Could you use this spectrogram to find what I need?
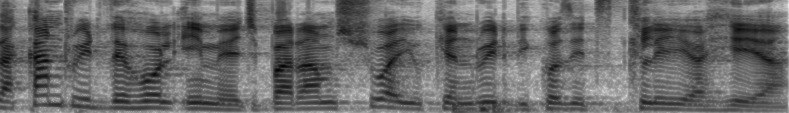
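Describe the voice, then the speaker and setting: With a French accent, a man speaks at a moderate pace in a fairly high pitch, his bright, sharp tone carrying very wide pitch swings and vocal fry. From Congo (DRC). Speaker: mental health researcher. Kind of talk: conference presentation.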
